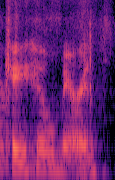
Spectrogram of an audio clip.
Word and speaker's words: Cahill Marron: just www and then my full name which is k hill marin spelled like that dot com no h c a h i l l m a r r o n uh leave my emails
